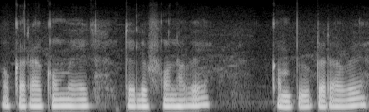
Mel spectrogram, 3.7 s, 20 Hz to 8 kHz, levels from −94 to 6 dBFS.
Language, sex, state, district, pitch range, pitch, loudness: Chhattisgarhi, male, Chhattisgarh, Raigarh, 120-125 Hz, 125 Hz, -18 LUFS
